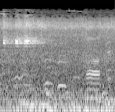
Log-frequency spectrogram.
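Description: Steady low rumble of street traffic, with a brief high-pitched tone in the first second and a voice starting near the end.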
